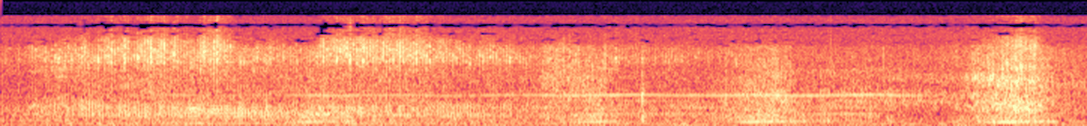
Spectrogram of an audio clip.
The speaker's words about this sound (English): That plane in center of formation. Oh, yeah. Is dropping out of line and circling for a landing.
